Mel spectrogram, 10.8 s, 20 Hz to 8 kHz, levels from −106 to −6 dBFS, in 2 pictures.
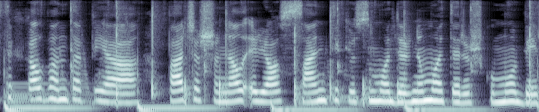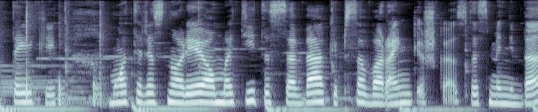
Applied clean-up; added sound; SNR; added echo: classical method log-MMSE.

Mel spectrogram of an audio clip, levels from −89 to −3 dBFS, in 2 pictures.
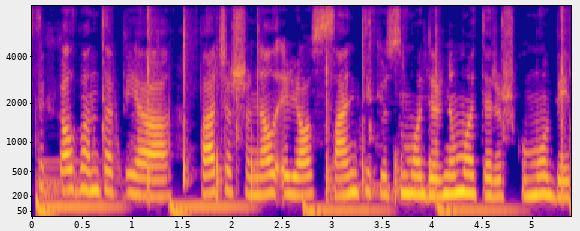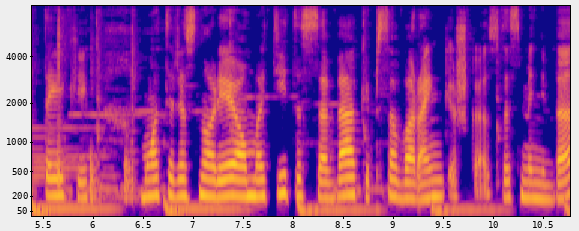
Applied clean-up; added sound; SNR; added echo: classical method Wiener filter.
